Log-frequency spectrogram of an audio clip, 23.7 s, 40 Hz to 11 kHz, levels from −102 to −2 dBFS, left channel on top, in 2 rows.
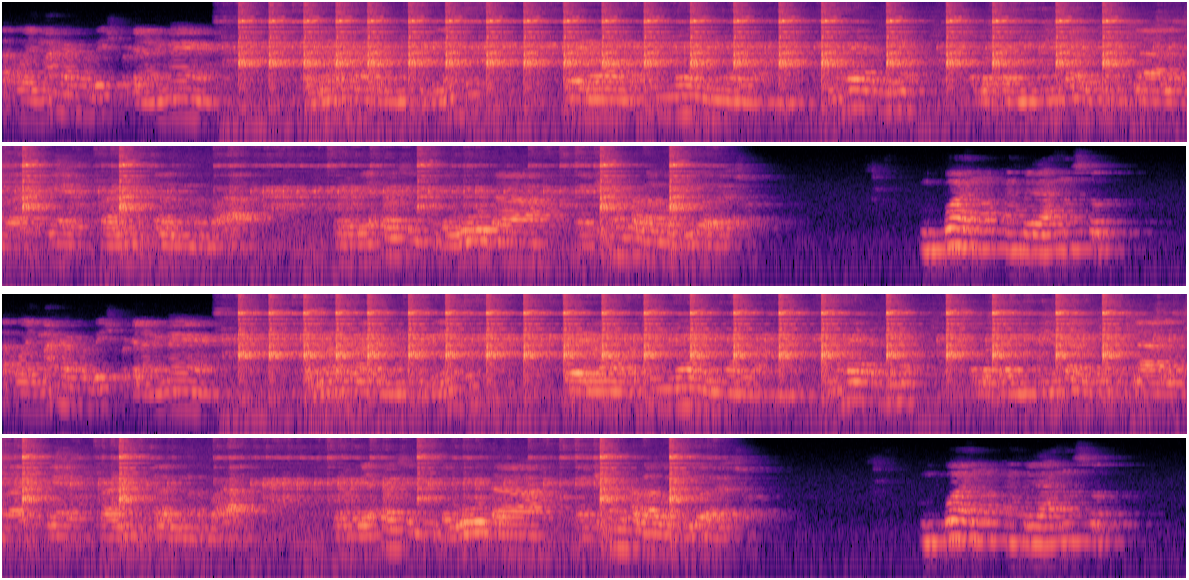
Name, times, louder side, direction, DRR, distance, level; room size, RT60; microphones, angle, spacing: voice 1, 0.0-2.1 3.0-4.7 5.6-9.1 9.7-14.3 15.2-17.2 17.5-19.3, right 1 dB, 70° right, -10 dB, 1.1 m, -35 dB
sound 1, 2.1-19.0, equal, 10° right, 0.5 m, -28 dB
voice 2, 21.0-22.9, left 2 dB, 55° left, -3 dB, 0.5 m, -34 dB
6.1 x 2.6 x 2.5 m, 0.99 s
head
